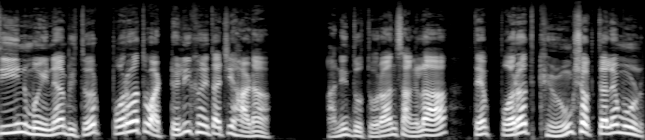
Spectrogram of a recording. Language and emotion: Goan Konkani, happy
